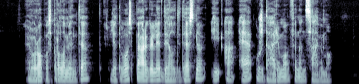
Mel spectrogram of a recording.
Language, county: Lithuanian, Šiauliai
